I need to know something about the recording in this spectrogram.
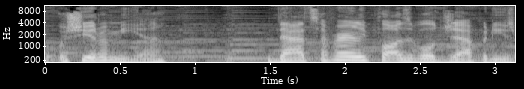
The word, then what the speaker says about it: Ushiromiya: His name is pronounced USHIROMIYA George.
